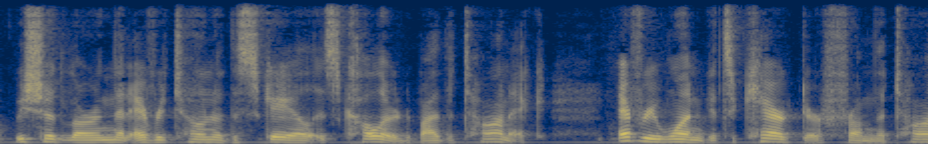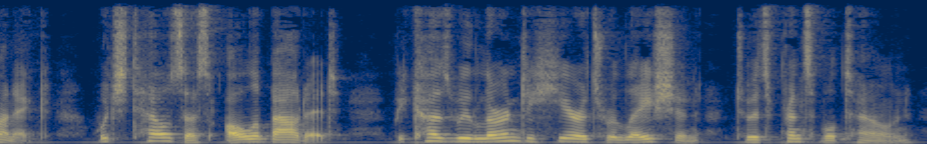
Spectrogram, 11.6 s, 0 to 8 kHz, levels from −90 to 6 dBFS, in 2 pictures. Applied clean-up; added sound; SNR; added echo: none; none; none; none.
